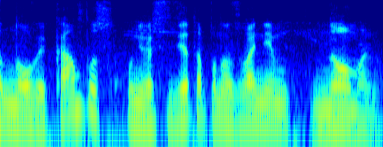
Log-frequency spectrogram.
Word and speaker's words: Gnomon: Она пишется как Gnomon, но произносится как Gnomon.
